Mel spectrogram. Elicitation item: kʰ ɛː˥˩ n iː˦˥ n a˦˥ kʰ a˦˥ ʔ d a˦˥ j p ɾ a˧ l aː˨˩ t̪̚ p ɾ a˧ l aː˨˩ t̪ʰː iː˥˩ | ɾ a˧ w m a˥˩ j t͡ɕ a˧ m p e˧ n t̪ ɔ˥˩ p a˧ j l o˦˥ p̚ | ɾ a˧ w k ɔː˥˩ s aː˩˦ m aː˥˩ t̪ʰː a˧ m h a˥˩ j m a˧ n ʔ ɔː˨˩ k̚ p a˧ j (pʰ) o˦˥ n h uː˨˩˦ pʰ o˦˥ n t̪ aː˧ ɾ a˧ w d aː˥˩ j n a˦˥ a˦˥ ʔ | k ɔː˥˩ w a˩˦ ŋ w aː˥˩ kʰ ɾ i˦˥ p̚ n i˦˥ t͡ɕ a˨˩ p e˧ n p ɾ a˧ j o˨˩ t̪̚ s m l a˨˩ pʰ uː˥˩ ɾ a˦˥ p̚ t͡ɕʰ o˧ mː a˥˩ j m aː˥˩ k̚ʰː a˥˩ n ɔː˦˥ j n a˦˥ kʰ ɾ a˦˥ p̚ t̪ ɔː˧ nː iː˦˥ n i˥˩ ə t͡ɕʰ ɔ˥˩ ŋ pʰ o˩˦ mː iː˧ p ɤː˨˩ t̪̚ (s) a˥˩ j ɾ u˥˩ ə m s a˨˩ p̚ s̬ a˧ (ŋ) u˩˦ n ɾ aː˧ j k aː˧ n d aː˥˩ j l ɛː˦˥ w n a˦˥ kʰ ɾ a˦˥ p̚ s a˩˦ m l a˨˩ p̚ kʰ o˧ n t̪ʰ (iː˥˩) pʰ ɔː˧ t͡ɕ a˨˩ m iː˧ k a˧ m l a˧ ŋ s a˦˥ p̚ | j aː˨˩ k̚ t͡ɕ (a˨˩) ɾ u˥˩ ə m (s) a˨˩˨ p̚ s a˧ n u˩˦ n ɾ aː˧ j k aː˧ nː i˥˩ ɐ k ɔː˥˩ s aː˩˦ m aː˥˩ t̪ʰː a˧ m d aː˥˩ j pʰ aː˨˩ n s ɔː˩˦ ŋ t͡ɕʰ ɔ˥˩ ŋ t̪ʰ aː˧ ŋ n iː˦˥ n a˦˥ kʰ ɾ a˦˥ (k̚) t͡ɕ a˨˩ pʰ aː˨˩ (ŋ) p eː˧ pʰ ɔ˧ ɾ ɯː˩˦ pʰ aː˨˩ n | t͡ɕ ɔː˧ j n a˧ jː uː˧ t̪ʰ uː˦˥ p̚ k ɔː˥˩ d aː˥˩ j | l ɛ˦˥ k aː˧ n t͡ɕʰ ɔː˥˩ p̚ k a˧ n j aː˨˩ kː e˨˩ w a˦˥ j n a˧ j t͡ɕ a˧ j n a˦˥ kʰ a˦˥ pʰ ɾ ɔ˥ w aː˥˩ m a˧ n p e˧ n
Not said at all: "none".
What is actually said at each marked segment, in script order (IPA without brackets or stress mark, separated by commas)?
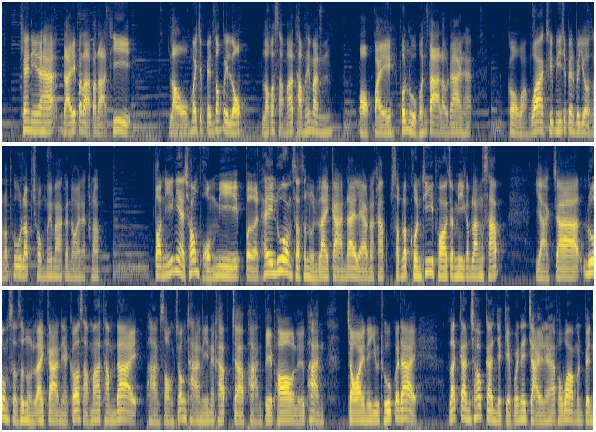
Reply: pʰ, h, n, iː˥˩, a˨˩, s, p̚, n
